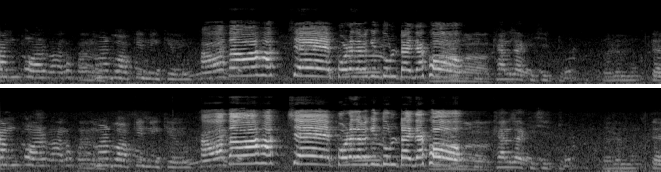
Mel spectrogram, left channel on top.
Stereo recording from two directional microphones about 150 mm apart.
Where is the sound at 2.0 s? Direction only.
30° right (ahead or behind).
